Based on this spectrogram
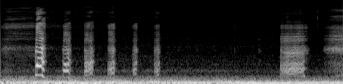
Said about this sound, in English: Somebody's on their motorcycle nearby. You can hear it.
